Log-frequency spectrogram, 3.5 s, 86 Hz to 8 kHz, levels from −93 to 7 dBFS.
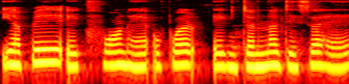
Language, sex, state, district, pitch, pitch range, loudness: Hindi, female, Tripura, West Tripura, 230 Hz, 220-245 Hz, -15 LUFS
